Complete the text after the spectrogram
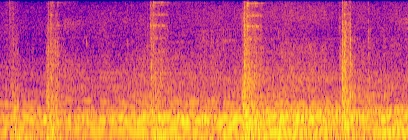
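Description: A refrigerator door opens.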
